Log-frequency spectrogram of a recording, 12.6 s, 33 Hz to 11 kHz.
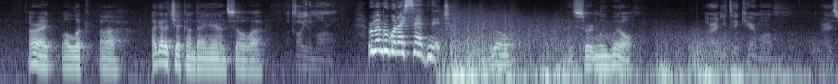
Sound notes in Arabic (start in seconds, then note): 6.4 دوي الرعد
